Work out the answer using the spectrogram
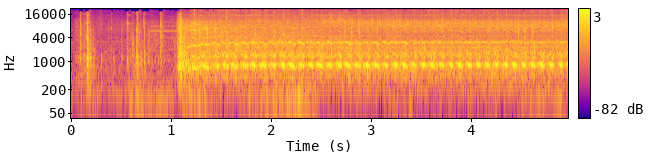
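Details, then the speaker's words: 2018 Range Rover Velar from auction, crank no start after battery died, scope on back-probed control wire: starter whines steadily, about three and a half compression pulses a second, never catches; valve opening looks wrong, timing problem. "The valve opening on this thing does not look good at all. Crank it again. Okay. Yeah, this is a timing issue."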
